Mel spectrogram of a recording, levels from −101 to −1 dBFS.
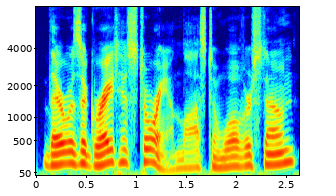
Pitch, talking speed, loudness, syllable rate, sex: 135 Hz, 180 wpm, -19 LUFS, 5.7 syllables/s, male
